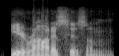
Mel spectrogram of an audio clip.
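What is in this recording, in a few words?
"eroticism", American English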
